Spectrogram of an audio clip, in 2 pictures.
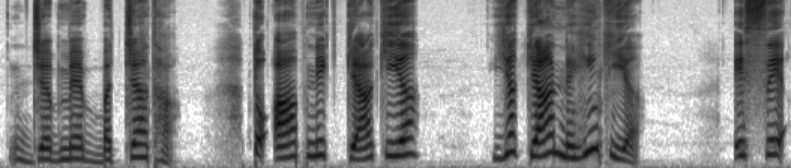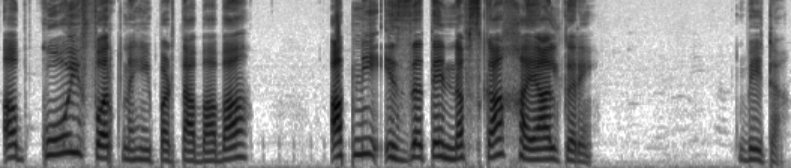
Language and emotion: Urdu, disgusted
